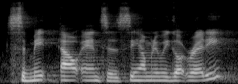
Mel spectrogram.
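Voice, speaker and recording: A woman's voice: lowish voice, steady tone, fast talker. Chatty woman streamer in her kitchen. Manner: chatty, reads trivia aloud to viewers. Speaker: streamer host. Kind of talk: casual live-stream chat.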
